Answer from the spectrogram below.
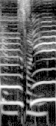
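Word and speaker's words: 甜酸鱼: 天酸鱼. The intonation's correct? – Correct.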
